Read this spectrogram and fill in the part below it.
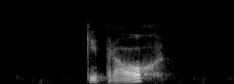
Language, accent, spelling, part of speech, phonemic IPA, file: German, Austria, Gebrauch, noun, /ɡəˈbʁaʊ̯x/, De-at-Gebrauch.ogg
- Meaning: 1. use, usage 2. application 3. practice, customs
